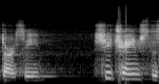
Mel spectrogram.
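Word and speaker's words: D'Arcy: Is that how you pronounce her name, DRC, or is it Darcy? It is just Darcy.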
